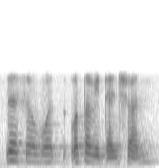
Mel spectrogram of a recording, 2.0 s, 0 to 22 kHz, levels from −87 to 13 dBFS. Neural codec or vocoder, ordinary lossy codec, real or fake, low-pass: none; none; real; 3.6 kHz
